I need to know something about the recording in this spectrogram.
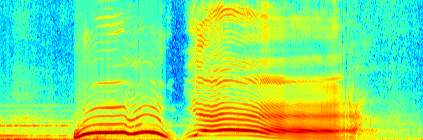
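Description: A man's voice crying out twice in strain after a hard effort: a short high yell about a second in, then a long groan that falls steeply in pitch.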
